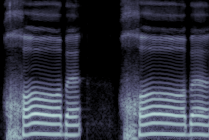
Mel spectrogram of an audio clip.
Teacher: خا کو لمبا کریں گے، ایک الف کے برابر، مد اصلی ہے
